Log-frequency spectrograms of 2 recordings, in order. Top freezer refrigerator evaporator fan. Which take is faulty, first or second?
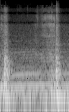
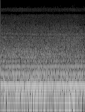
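first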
